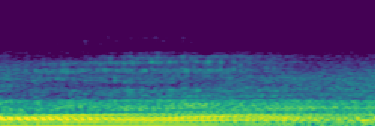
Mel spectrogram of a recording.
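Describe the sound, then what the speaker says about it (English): Steady engine drone from a Porsche Cayman at a Buttonwillow track day, a low sustained rumble that holds at a fairly loud level without clear revving. "Look at this Cayman."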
